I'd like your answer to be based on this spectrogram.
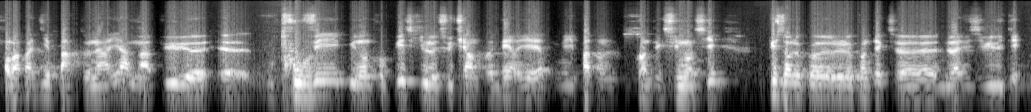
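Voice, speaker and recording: A young man with a Congolese accent pitching his project to a jury, hesitating and correcting himself as he goes. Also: fairly even intonation, normal speed, pushed and bright, slight background noise, low-quality recording. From Republic of the Congo. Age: young adult. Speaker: contest candidate pitching a project.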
